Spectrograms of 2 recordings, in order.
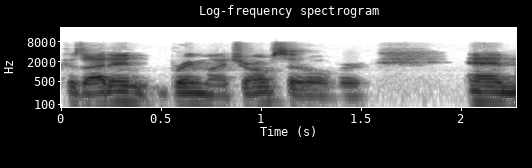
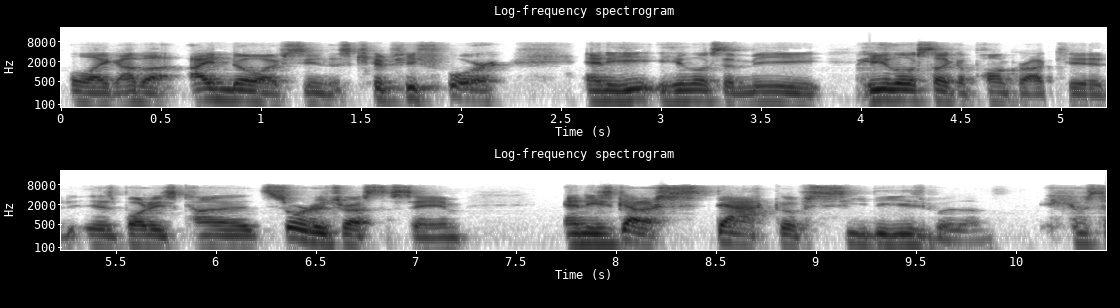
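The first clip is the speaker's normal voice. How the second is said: ordinary talk, nothing marked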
